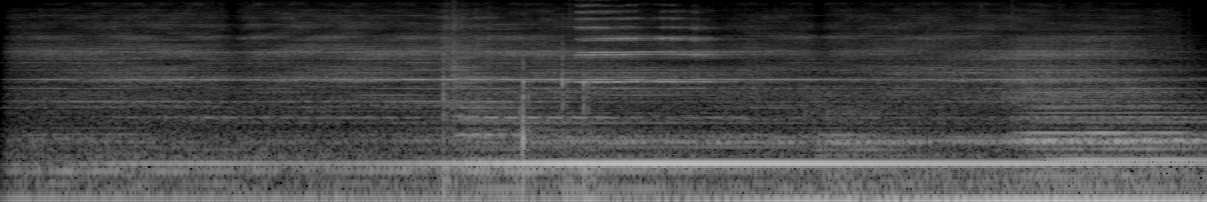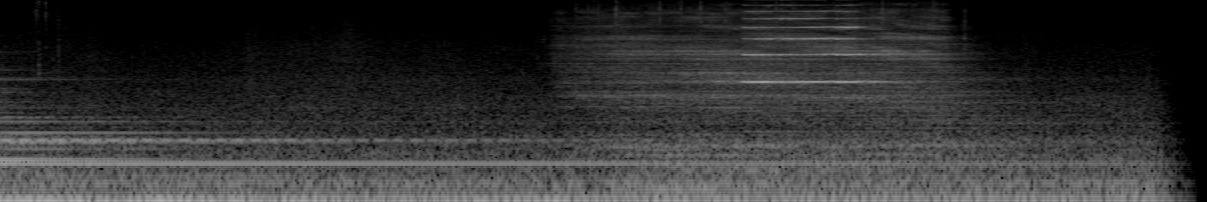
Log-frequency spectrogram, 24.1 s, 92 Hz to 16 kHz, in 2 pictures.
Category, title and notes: Sound effects > Other
Bowing metal stairs with cello bow 4
Bowing the metal part of the staircase in our apartment building. It's very resonant and creepy.
atmospheric, bow, eerie, effect, fx, horror, metal, scary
